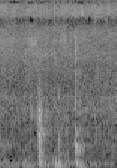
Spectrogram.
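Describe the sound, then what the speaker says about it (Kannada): Tomatoes going into a hot pan to cook, with a soft steady sizzle and a couple of brief stirring clatters, fairly quiet and close, with no voices. "ಮತ್ತು ಟೊಮ್ಯಾಟೊನೂ ಹಾಕ್ಕೊಂಡೆ. ಒಂಚೂರು ಅದನ್ನು ಬೇಯಿಸೋಣ"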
